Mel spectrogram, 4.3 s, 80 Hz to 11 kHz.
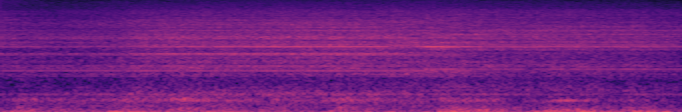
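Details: Chinese diesel air heater (PT-10) run as a waste-oil heater, acting up with weird noises; uneven roaring burn with wavering low rumble and faint hum; carbon buildup centered over the burn chamber exit, to be knocked out.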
